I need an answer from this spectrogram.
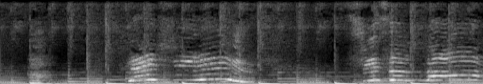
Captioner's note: gasps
